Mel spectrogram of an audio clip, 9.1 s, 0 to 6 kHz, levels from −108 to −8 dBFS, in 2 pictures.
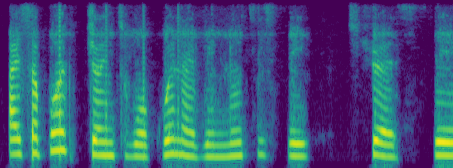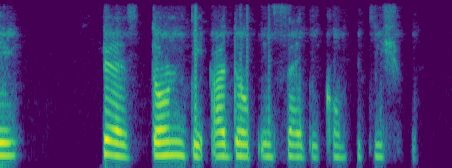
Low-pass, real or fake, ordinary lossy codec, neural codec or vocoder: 5.4 kHz; real; Opus, 64 kbps; none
